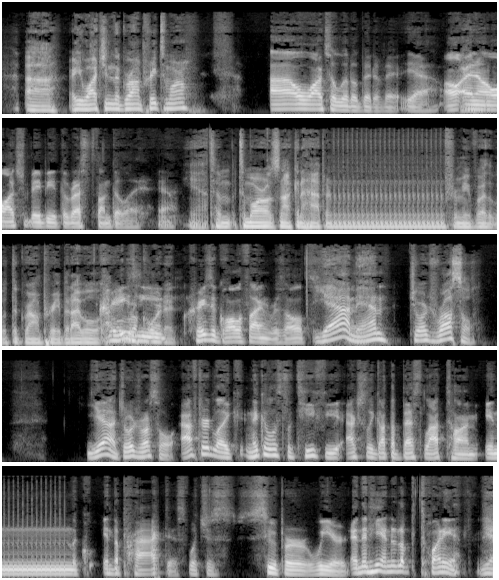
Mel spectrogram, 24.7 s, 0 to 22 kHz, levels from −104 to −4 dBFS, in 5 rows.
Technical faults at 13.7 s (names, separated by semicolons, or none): none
